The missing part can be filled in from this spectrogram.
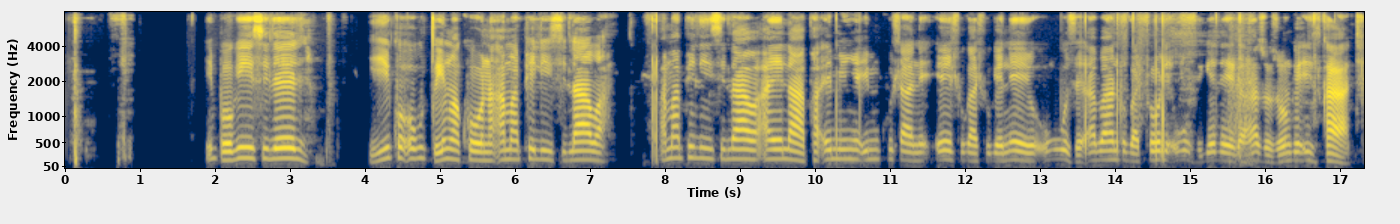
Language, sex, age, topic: North Ndebele, male, 18-24, health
